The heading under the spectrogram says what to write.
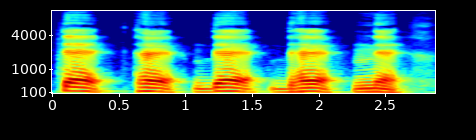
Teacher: अब देखिए तय, दंते वाले को, टे, ठे, दे, धे, ने, सब पे दांतों के बीच में जीभ आई है, दांतों को जीभ ने अच्छी तरह से छुआ है।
